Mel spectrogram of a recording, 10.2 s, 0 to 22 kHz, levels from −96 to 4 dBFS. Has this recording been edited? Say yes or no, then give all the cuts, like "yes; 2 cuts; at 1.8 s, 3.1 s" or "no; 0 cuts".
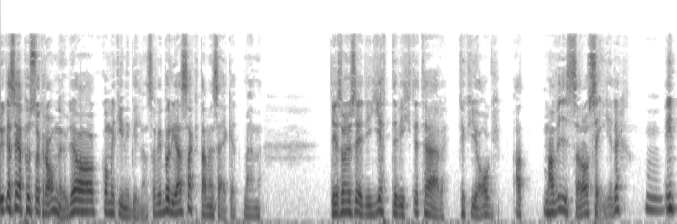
no; 0 cuts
